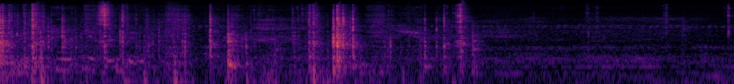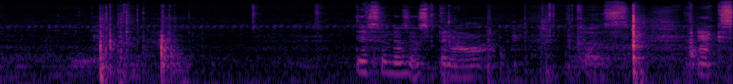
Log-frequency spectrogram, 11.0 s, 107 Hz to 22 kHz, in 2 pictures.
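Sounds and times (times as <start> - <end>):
plastic toys clacking and rattling: 0.0 - 3.7.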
